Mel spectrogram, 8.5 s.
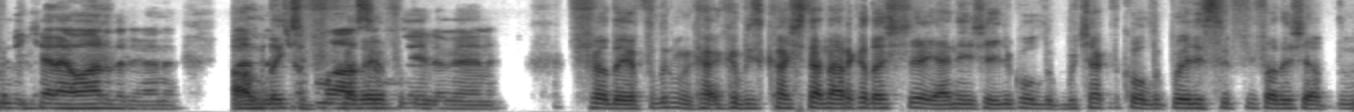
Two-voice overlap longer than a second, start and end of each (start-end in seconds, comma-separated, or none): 1.4-2.9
